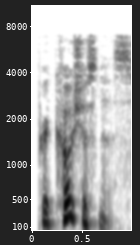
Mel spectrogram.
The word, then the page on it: precociousness: British English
